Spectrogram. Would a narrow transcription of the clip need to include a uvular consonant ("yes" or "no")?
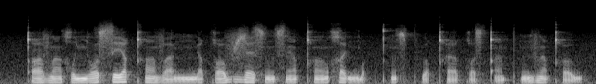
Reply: yes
